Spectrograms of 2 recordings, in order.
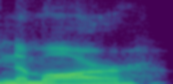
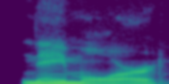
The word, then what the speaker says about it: Namor: because that could be namar um the submariner or namar um namor however you want to pronounce it i call it namar yeah um cause i'm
